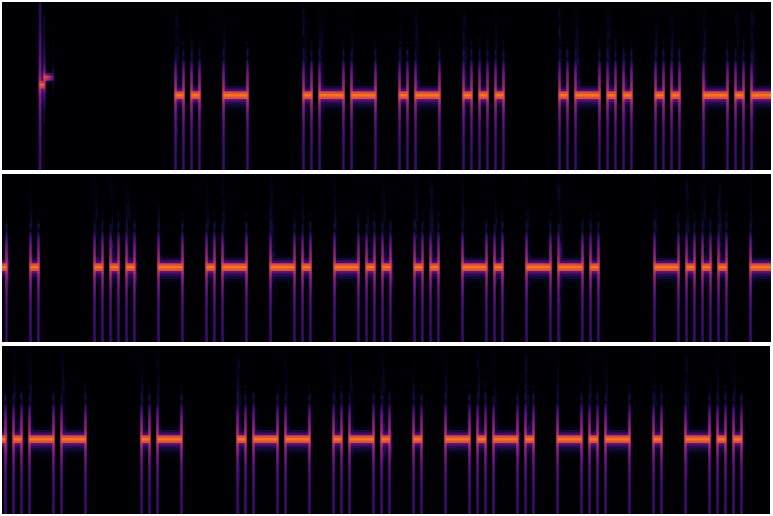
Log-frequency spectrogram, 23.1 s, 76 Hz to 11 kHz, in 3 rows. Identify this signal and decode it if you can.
Morse code, heard as a keyed tone, about 15 wpm, 700 Hz. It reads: IT WAS LIKE STANDING BY A WRECKED
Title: A Sound Of Thunder 15wpm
